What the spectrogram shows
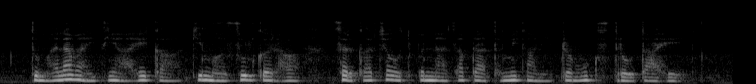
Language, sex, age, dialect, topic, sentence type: Marathi, female, 36-40, Northern Konkan, banking, statement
